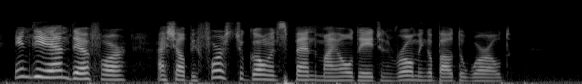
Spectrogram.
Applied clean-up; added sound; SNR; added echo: none; none; none; none.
